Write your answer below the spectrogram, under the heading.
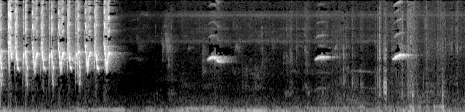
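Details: Black-winged myna singing an imitation-rich song that opens with a loud rapid rattling trill lasting two seconds, then gives spaced short downslurred whistles every two seconds against faint low background noise.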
